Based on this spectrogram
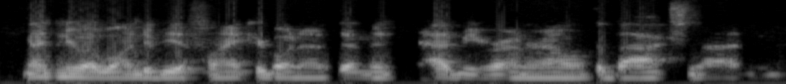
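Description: Very fast speech from a man with a Canadian accent and a very deep, low pitch. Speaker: former rugby sevens player. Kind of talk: casual interview.

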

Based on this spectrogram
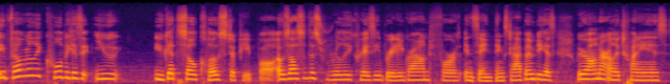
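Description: Spoken at a fairly quick pace with a New York accent, the voice shows ordinary pitch variation on a very clean recording with a silent background. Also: woman, medium pitch for a woman. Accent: American, New York area. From upstate New York, Hudson Valley. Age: 30s. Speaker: writer. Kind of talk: casual chat. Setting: home kitchen.

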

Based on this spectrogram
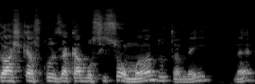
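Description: A man's fairly high voice at a moderate pace. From Brazil, Minas Gerais (Montes Claros). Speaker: control and automation engineer in tech. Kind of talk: podcast interview. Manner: halting, many repetitions.

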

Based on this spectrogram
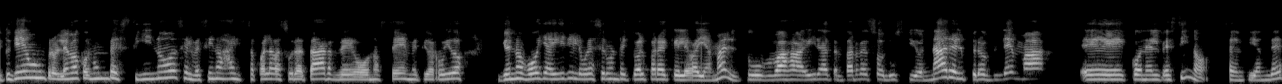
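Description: An ordinary speaking voice from a woman, fairly high in pitch with ordinary pitch variation, in a dry, close sound with no echo. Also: fairly quick pace. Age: 30s. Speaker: designer and small business owner. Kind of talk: interview.

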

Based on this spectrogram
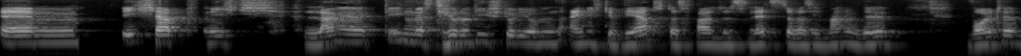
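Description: Somewhat breathy and fairly high-pitched, a man speaks at a fairly slow pace with fairly even intonation. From Schleswig-Holstein, northern Germany. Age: 20s. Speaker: trainee pastor. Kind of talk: casual chat.

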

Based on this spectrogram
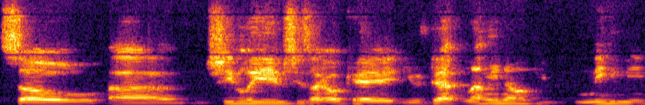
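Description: A somewhat breathy man's voice at medium pitch, with a Californian accent. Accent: General American, California. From Los Angeles. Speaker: podcast producer. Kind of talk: casual chat.

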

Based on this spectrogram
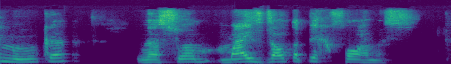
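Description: A man with an animated tone. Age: 40s. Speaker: podcast co-host, musician. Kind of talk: casual interview chat.

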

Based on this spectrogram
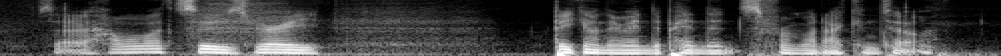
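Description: A fairly low, dark, mellow male voice with an Australian accent, fairly quick and fairly even in intonation, on a very clean recording with a silent background. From Australia, Brisbane. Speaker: podcast host. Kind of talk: casual chat.

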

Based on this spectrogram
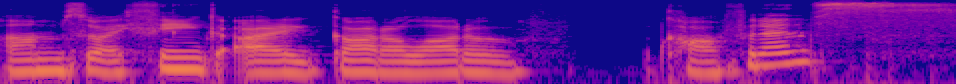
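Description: A woman speaks at a medium pitch with a Chinese accent and ordinary pitch variation. The recording is very clean, with a silent background. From Los Angeles, US. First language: Mandarin Chinese. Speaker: podcast host and business owner. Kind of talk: casual chat. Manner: halting, with many filler words.

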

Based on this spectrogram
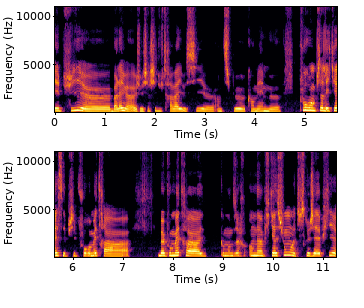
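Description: A woman's plain, everyday voice, fairly high in pitch, at a moderate pace with fairly even intonation, in a very clean recording with a silent background. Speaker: fashion entrepreneur. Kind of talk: interview.

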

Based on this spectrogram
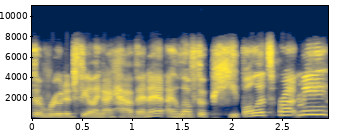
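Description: Here is an ordinary speaking voice from a woman with a fairly low pitch. She talks at a fairly quick pace. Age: 30s. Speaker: personal trainer. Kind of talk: interview.

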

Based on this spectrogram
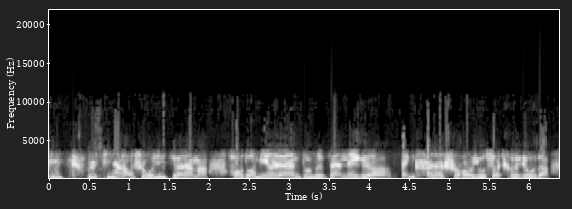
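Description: Loudness stays very even and pitch varies in an ordinary way at a moderate pace, with noticeable background noise behind it. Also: woman, high pitch for a woman. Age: 20s. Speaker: caller, university student. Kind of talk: phone-in advice call.

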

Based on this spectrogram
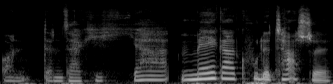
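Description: A woman is speaking. Her pitch swings very widely. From Switzerland, Thurgau. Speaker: podcaster. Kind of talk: casual monologue. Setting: bedroom.

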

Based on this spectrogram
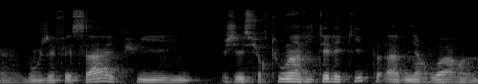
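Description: A man talks fairly slowly in a fairly low pitch. His intonation stays fairly even. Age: 20s. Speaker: theatre director. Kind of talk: interview. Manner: halting.

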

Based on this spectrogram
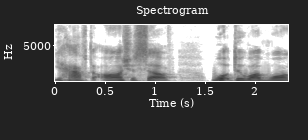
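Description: A man speaks at a fairly quick pace. The recording is very clean with a silent background. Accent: southern English. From Brighton, England. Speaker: mindset coach. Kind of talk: personal monologue.

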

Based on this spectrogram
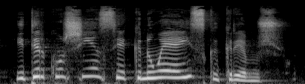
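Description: This woman speaks with a European Portuguese accent. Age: 30s. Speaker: podcast host, journalist. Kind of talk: interview.

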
